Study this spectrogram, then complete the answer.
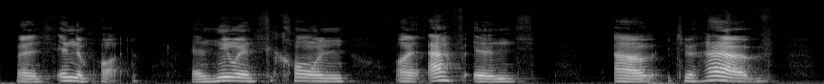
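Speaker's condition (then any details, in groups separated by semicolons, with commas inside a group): Cerebral palsy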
